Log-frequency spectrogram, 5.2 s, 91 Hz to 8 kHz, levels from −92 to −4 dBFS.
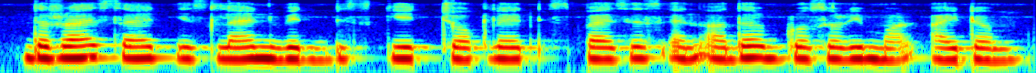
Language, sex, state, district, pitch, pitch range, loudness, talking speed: English, female, Arunachal Pradesh, Lower Dibang Valley, 220 Hz, 220-230 Hz, -15 LUFS, 160 wpm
